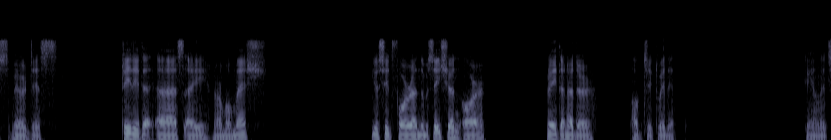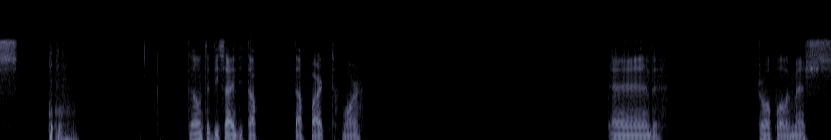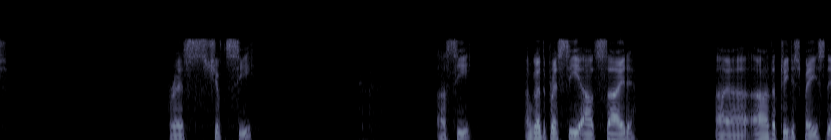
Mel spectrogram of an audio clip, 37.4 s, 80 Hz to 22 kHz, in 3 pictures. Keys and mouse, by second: 2.2 Tab, 2.9 middle click, 3.7 a, 4.3 e, 4.7 alt+s, 8.8 Tab, 9.5 middle click, 10.9 x, 11.5 right click, 11.9 Tab, 12.6-13.6 middle drag, 13.8 Tab, 14.3-14.9 alt+middle drag, 15.1-15.4 shift+middle drag, 15.8-16.2 right drag, 16.2 middle drag, 16.7 Tab, 17.4 alt+middle click, 18.1 Tab, 18.4 right click, 20.5-21.0 middle drag, 21.2-21.7 alt+middle drag, 22.2 shift+middle click, 22.8 ctrl+shift+x, 24.3-37.4 shift+middle drag.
